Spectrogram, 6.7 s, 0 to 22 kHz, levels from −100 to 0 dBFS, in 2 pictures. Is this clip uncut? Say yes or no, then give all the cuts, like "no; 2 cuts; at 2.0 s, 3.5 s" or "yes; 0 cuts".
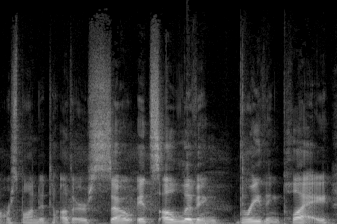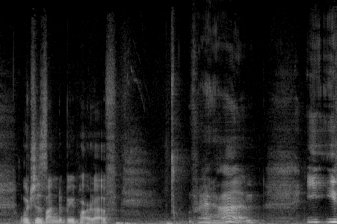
no; 4 cuts; at 1.6 s, 2.3 s, 3.5 s, 3.8 s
